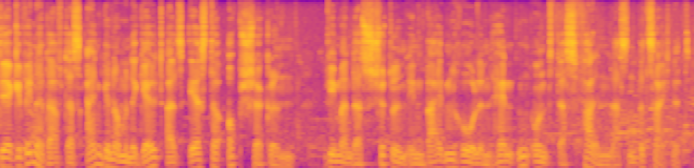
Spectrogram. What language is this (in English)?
German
